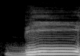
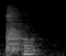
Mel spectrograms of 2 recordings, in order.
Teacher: V와 B는 유성음입니다. F와 P는 무성음입니다.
